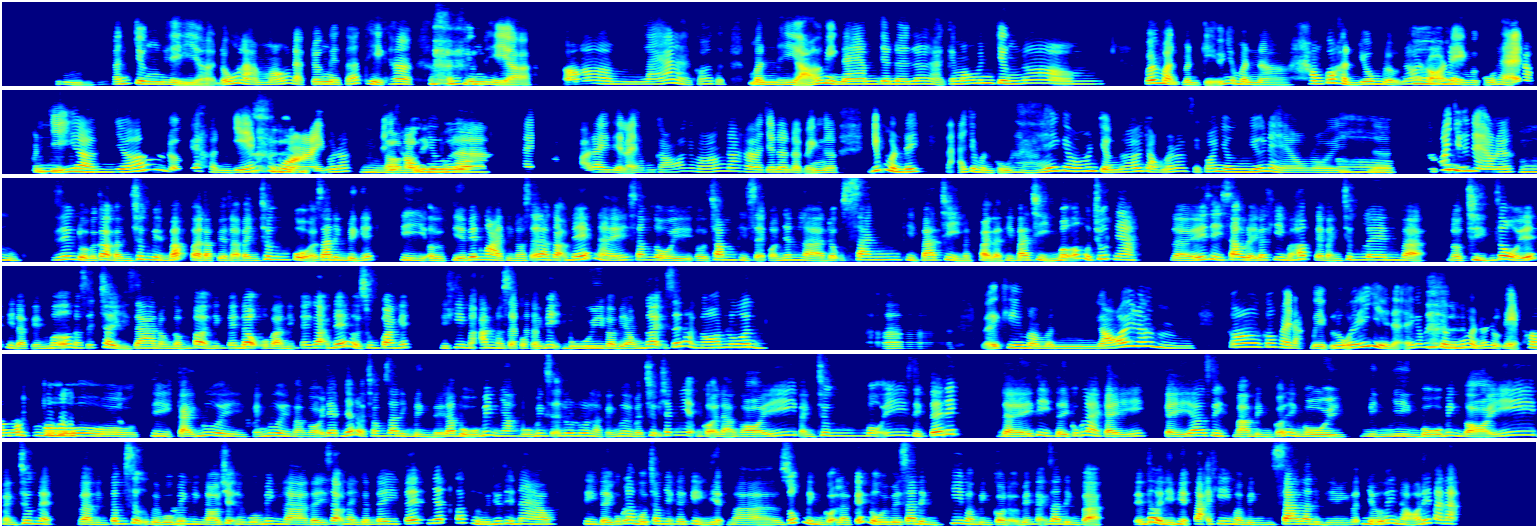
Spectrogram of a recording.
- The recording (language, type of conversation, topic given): Vietnamese, podcast, Món ăn giúp bạn giữ kết nối với người thân ở xa như thế nào?
- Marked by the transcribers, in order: tapping; laugh; laugh; unintelligible speech; laugh; laugh; other background noise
